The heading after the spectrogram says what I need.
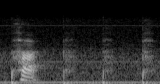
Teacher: you're closing your lips, p, and then releasing them, but it's with your lips.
